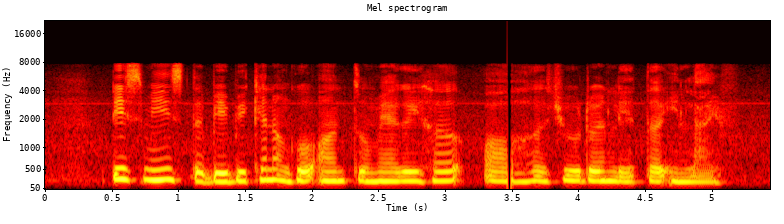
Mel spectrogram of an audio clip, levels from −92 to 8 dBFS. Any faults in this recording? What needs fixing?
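Damaged data in a compressed stream, 3.46 to 3.52 s: corrupted bytes cause the decoder to misread those frames and lose sync until it finds the next valid frame header, so the speech breaks into a brief glitch of about 50 ms. Checksum-verified transfers, with metadata kept out of the audio payload, would prevent it.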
